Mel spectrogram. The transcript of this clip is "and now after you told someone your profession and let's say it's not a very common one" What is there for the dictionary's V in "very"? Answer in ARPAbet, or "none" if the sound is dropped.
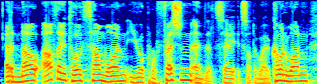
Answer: W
